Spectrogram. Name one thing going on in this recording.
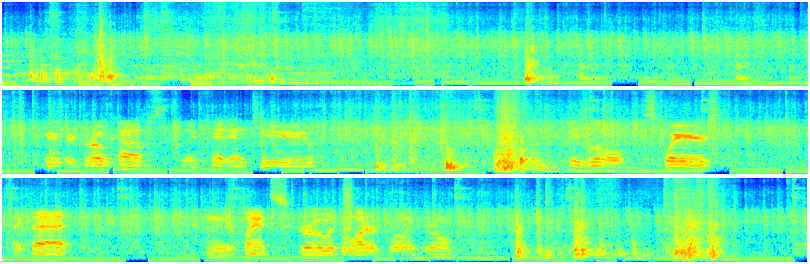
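Plastic pipes knock and clatter together.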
